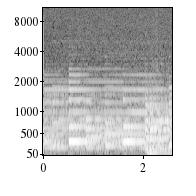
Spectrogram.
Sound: none

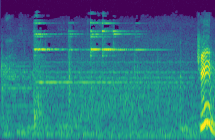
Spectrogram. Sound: wind chime rings

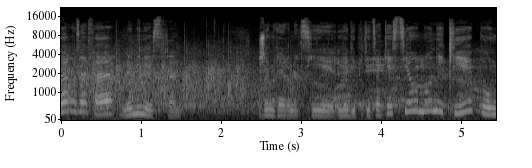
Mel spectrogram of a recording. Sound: applause

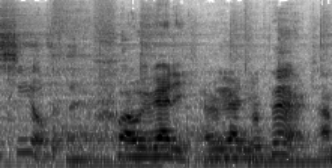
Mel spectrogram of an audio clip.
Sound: sighs

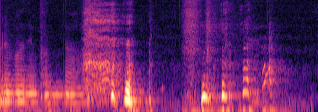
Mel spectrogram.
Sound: laughing

